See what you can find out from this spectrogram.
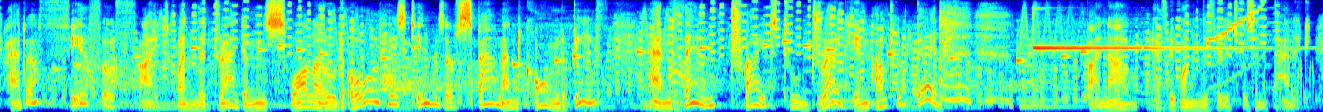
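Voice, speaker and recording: A man's voice: mid-range voice, huge pitch swings, unhurried, over music, poor audio. A man narrating a children's story in a dramatic, suspenseful way.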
